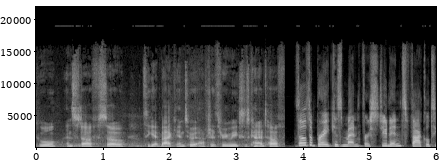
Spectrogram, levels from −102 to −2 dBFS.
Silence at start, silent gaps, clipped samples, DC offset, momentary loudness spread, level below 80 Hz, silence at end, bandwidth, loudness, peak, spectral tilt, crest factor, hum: 0 s; none; under 0.1%; under 0.1%; 5 LU; -52 dBFS; 0 s; 17 kHz; -32 LUFS; -18 dBFS; -4 dB/octave; 14 dB; none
